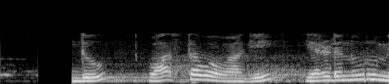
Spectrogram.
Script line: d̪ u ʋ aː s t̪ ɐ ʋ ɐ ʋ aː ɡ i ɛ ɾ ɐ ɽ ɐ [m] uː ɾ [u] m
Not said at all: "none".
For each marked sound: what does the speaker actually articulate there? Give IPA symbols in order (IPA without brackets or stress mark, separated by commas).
n, u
